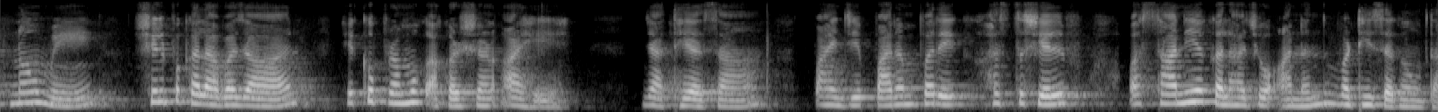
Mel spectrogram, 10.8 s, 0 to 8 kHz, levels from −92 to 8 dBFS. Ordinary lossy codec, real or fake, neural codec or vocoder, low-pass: none; real; none; 7.2 kHz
